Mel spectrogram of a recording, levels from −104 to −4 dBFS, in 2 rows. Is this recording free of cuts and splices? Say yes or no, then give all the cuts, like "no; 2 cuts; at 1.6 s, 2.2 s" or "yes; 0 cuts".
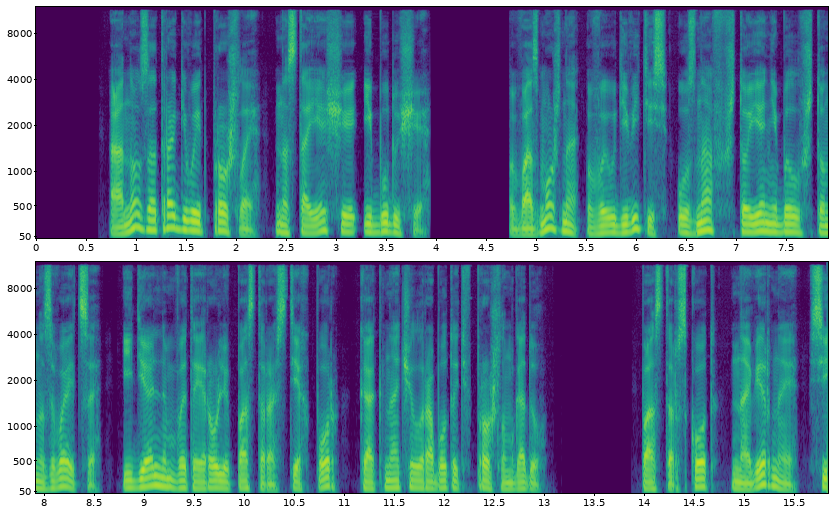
yes; 0 cuts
